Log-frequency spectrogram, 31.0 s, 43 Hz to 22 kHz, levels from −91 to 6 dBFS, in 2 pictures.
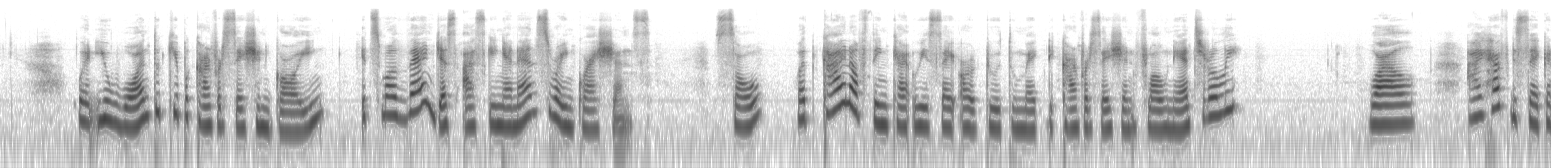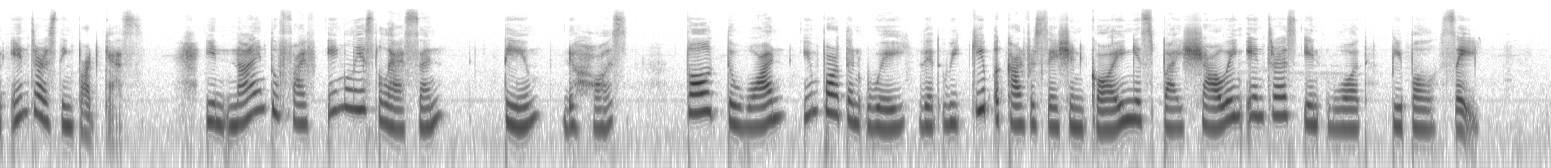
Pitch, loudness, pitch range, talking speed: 225 Hz, -29 LUFS, 200-290 Hz, 130 wpm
